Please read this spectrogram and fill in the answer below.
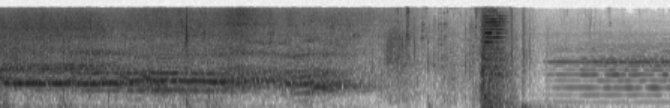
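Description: A man's long, high-pitched scream as molten gold is poured over his head. It fades about two seconds in, and about a second later a loud thud follows as his body falls to the ground. Soft string music comes in near the end.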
